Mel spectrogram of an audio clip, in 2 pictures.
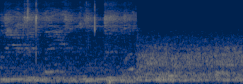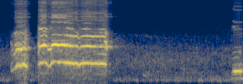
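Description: A loud pitched call a little past halfway: one short note, a brief gap, then a held, nearly level note lasting almost a second.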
